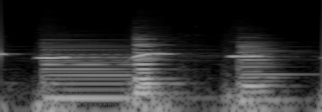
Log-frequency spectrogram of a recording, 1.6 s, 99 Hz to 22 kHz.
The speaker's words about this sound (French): 8h10. Monsieur sifflote.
